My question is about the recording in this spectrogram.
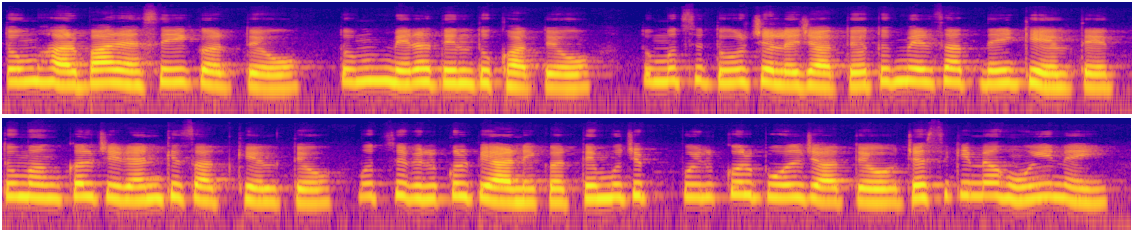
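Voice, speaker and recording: A woman's voice: sits high, fairly quick, hardly any pauses, darkish tone, close to an everyday voice. A woman voicing a jealous, sulky little boy who complains in a hurt, pleading way.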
